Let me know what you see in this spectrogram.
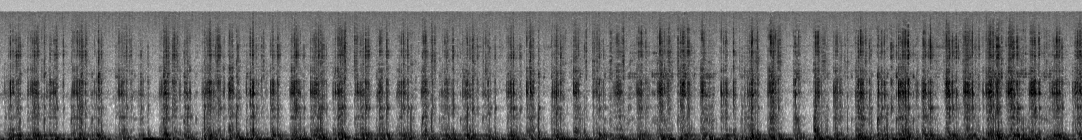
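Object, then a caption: Carved wooden bear figurine. Fingertips tap and scratch across the carved back and side of a large, solid carved wooden bear figurine with a painted fish. A dense run of quick, dull, low taps mixes with soft scratching, each tap dying away fast with little ring.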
